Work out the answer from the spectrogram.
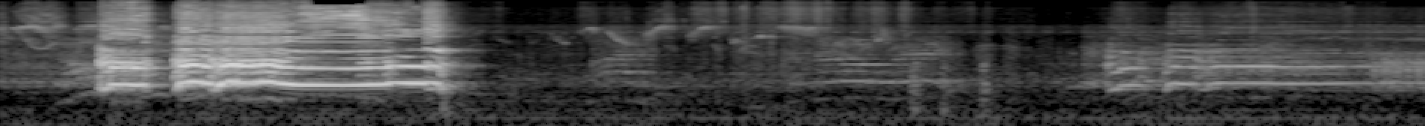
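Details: Brahma rooster crowing in the morning gives one loud, hoarse crow of about two seconds, held level and then cut off, followed by a softer, shorter crow in the distance.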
